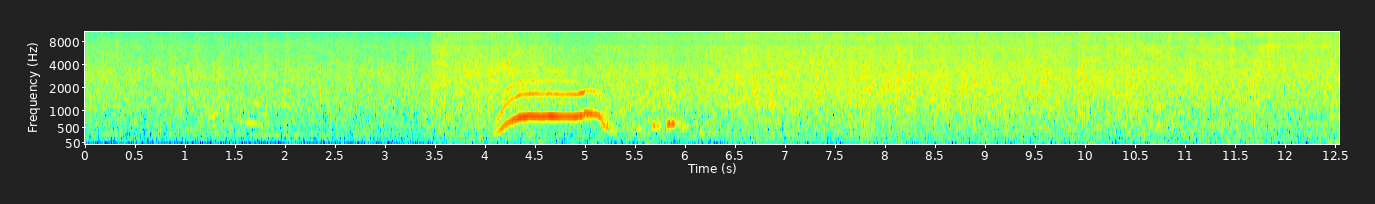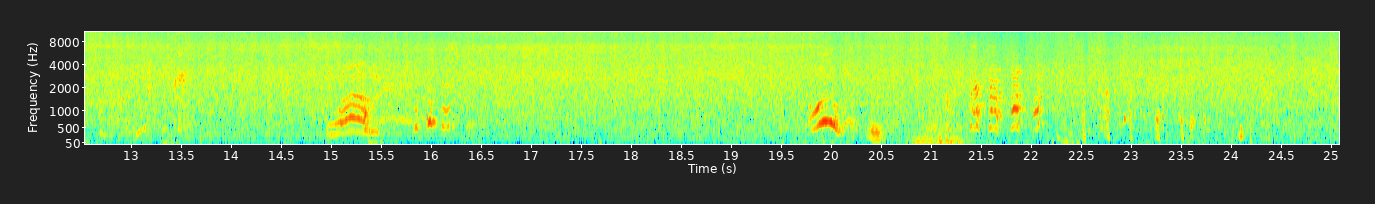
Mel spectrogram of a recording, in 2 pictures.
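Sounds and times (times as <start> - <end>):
waterfall rushing: 3.3 - 25.0
person yelling: 4.1 - 5.3, 15.0 - 15.8, 19.8 - 20.6.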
